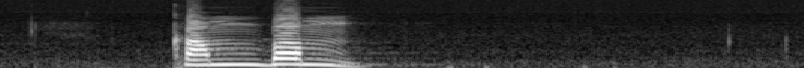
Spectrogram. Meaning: 1. post, pillar 2. lamp, candlestick
- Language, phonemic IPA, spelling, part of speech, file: Tamil, /kɐmbɐm/, கம்பம், noun, Ta-கம்பம்.ogg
